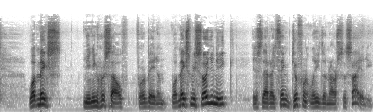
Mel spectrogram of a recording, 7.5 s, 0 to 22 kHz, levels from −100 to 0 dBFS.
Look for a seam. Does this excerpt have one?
no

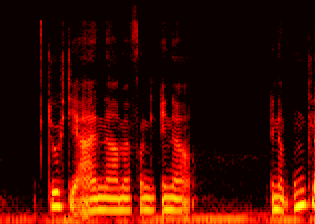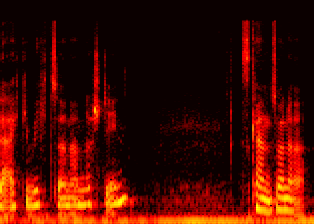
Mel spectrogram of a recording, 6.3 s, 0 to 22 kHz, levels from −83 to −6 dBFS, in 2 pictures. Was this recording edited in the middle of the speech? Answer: yes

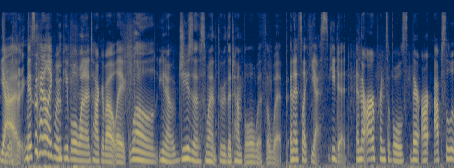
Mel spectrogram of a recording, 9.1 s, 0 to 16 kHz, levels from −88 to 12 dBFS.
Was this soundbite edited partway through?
no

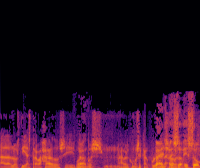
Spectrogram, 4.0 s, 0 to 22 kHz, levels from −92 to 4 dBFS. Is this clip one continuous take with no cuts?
yes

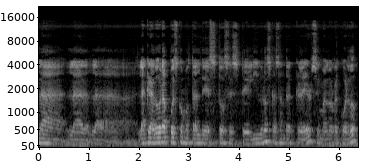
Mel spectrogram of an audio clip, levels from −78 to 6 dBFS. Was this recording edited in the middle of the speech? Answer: no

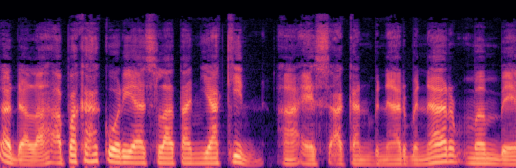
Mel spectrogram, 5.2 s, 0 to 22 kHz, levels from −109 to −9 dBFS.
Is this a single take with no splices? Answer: yes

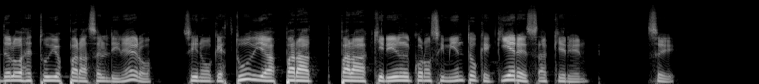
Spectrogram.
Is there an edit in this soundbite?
no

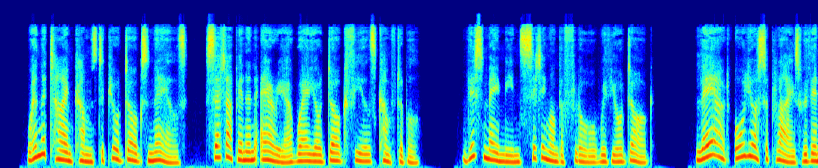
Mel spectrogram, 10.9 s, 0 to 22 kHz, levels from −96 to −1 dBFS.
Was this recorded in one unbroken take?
no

